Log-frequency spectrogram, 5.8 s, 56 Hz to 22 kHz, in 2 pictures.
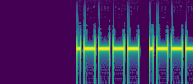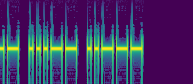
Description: Morse code, heard as a keyed tone, about 22 wpm, 700 Hz. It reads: 1132
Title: Numbers - Contest Style - 4-Digit 22wpm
